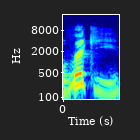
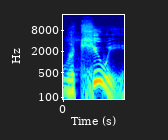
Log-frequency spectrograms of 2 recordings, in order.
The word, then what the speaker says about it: Ricqui: 22-year-old Ricky Holly, and her name is spelled Ricqui. Ricqui? Yeah. Boy, Ricky? Just when you think, yeah, you heard it all. No, Ricky. Because if I saw that, I would pronounce it Ricqui. No, it's supposed to be Ricky.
